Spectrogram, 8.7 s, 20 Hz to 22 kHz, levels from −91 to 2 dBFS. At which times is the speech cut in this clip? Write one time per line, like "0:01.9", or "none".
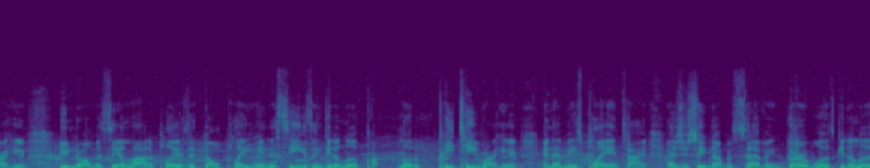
0:01.7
